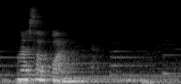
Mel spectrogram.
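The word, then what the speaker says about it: πρόσωπον: Prosopon. Pronunciation-nya saya tanya Tim karena Tim mahasiswa STH.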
